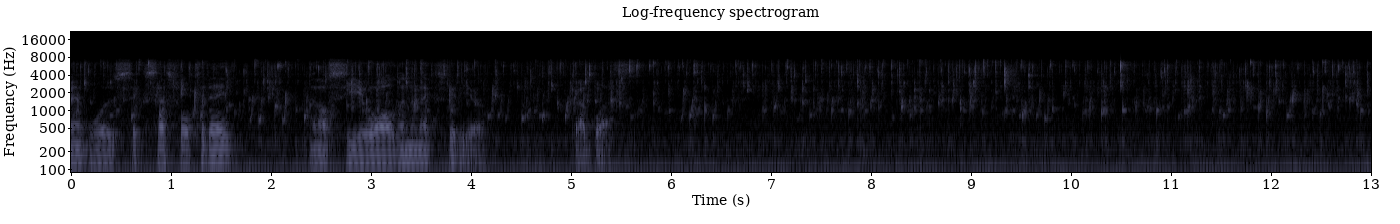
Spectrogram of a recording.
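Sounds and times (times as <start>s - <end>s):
low steady hum: 0.0s - 13.0s
running water splashing: 0.0s - 13.0s.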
